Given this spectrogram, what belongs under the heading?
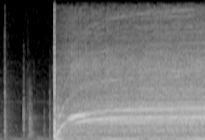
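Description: An electric hand mixer starts up abruptly and runs at a steady, loud whir, beating butter and keto sugar substitute together for gingerbread cookie dough, with a few soft kitchen clatters just before it kicks on.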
